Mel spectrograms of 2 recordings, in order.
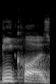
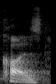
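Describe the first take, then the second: First: The first syllable is kept in the word. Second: The first syllable is dropped from the word.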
